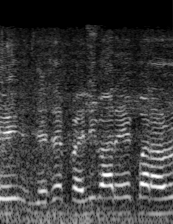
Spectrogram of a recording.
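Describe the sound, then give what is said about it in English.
Busy street traffic in Mumbai with honking horns: three bright, sustained horn blasts ring out in quick succession over a steady, dense rumble of engines and road noise. “So this next clip, an NPR reporter in Mumbai asks some people around town about why they honk.”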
